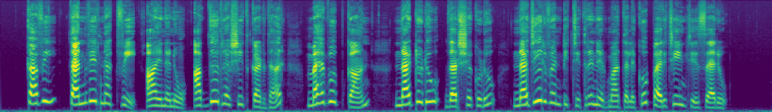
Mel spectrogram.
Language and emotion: Telugu, neutral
